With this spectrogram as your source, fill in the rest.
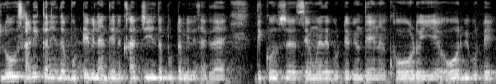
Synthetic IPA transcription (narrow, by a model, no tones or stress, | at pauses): loːksaːɽeːkəɾnẽːd̪aːbuːʈːeːbiːlɛ̃ːnd̪eːənkʰəɾt͡ʃiːzd̪aːbuːʈːaːmɪliːsəkd̪aːɛː | d̪ɪkʰːoːsseːũːẽːd̪eːbuːʈːeːbiːɦʊ̃nd̪eːɦənkʰoːɽɦoːiːɛːɦoːɾbiːbuːʈːeː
